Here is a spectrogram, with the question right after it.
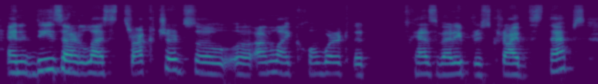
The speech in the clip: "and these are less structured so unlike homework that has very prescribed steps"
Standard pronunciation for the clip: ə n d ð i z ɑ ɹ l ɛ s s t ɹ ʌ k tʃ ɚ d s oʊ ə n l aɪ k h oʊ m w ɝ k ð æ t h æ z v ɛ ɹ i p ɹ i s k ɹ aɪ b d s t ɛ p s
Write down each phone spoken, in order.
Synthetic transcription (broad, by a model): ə n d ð i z ɑ ɹ l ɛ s s t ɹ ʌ k tʃ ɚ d s oʊ ə n l aɪ k h oʊ m w ɝ k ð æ t h æ z v ɛ ɹ i p ɹ i s k ɹ aɪ b d s t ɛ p s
